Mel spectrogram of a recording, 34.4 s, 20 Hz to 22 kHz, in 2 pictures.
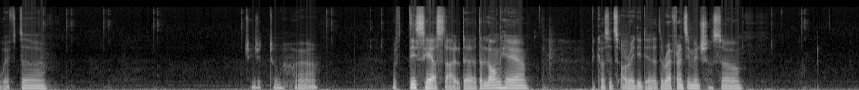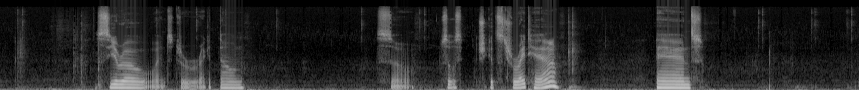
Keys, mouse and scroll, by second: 0.8 click, 1.4 click, 7.4-10.3 middle drag, 10.3 click, 13.7 click, 14.8-16.1 middle drag, 16.1 click, 19.0-20.3 drag, 21.3-22.7 middle drag, 22.7 click, 25.6 click, 26.1-26.6 scroll up 3, 26.6-27.3 scroll down 1, 27.3 click, 28.5 Tab, 29.3 scroll up 1, 29.7-30.7 scroll down 1, 32.4 click, 33.5 shift+click, 34.2 shift+click.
